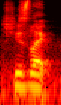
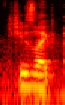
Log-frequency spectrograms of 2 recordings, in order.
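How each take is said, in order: The two takes are said the same way.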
